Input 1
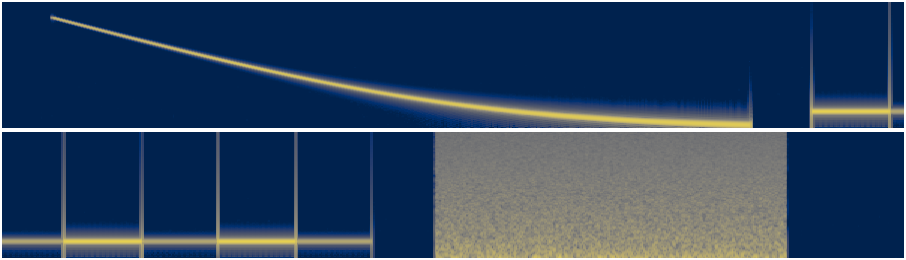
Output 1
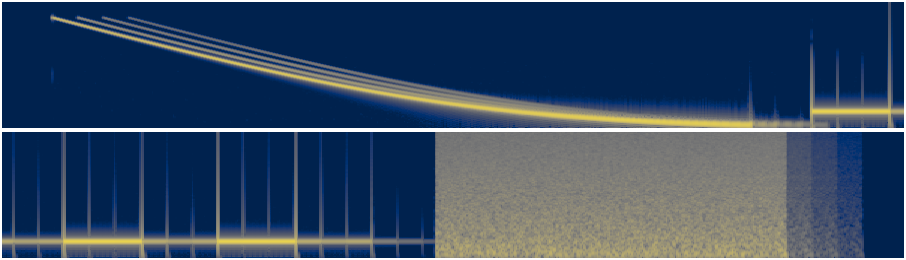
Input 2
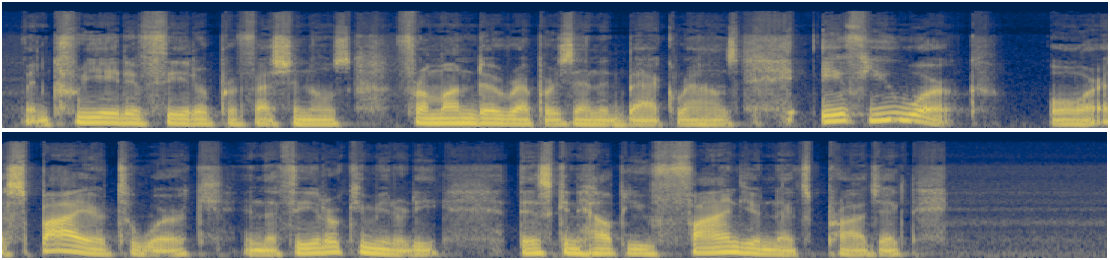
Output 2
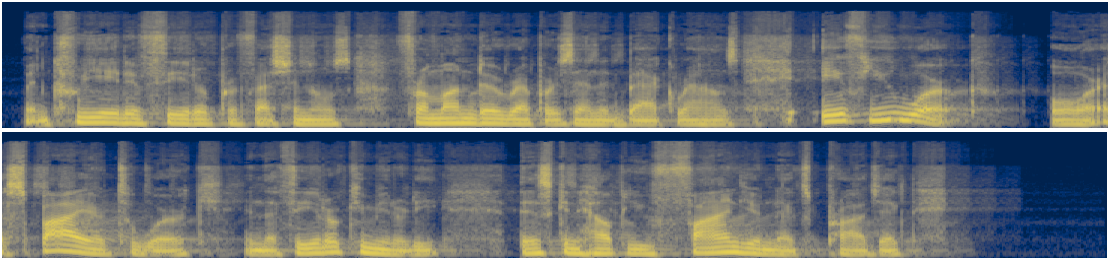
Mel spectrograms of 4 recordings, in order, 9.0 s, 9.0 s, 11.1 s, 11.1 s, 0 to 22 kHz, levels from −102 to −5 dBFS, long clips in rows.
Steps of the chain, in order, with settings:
high-pass filter 63 Hz
noise gate −42 dBFS, range −26 dB
on a send: repeating echo 127 ms, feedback 41%, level −21.5 dB
on the sum: level +1 dB

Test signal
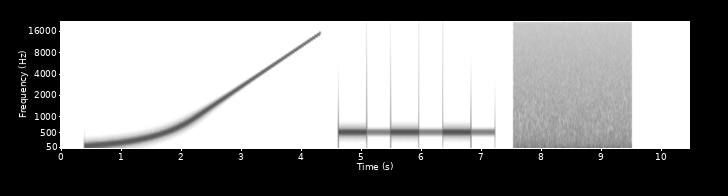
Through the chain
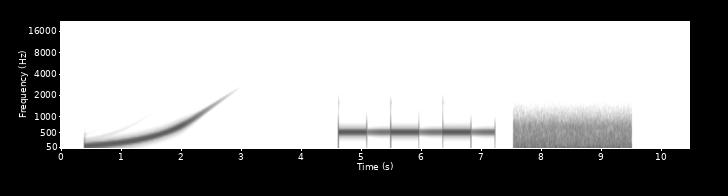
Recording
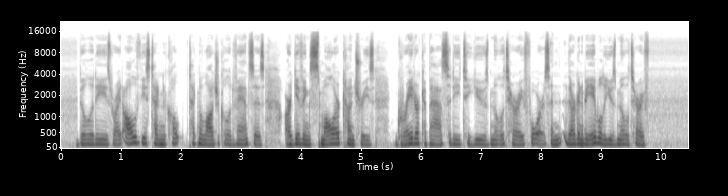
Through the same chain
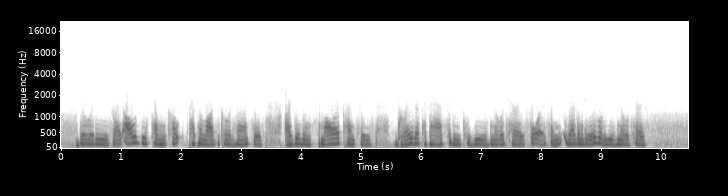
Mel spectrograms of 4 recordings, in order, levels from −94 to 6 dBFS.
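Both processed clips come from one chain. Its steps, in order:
elliptic low-pass filter 720 Hz, stop band 80 dB
downward compressor 2.5 to 1, threshold −42 dBFS
level +6 dB

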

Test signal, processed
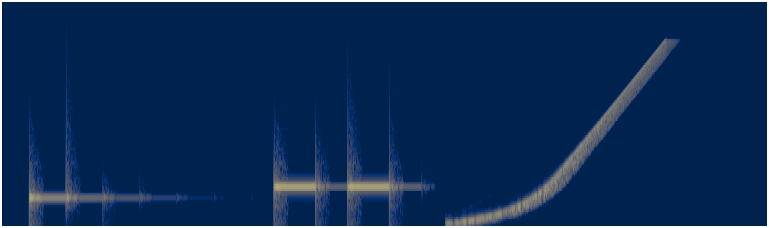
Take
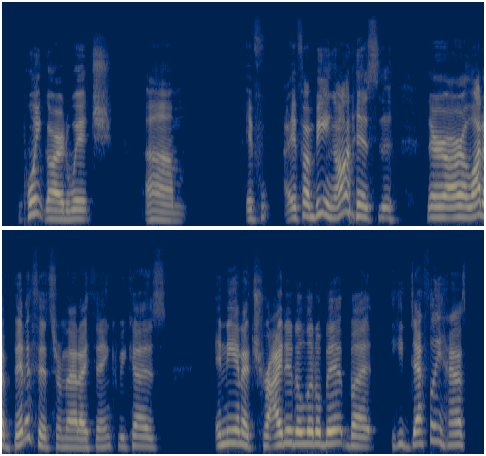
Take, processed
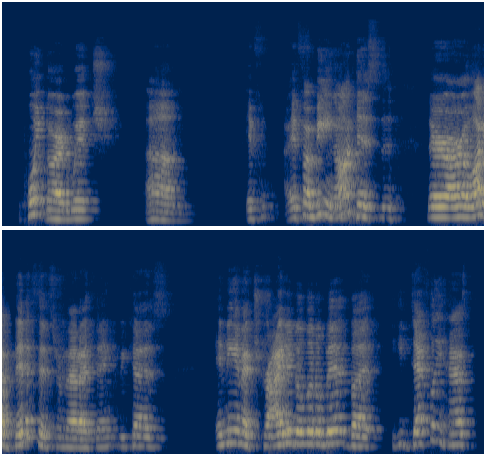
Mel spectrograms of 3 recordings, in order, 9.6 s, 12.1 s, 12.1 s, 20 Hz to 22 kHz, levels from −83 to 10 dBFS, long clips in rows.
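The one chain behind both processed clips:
reverb whose tail is shaped and stops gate 190 ms falling, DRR −1 dB
expander for the loud parts 1.5 to 1, over −36 dBFS

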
